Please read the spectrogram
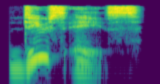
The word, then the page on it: deuce-ace: British English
